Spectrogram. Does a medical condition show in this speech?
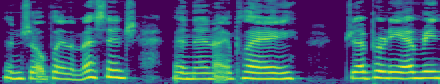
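Yes: spastic quadriplegic cerebral palsy, severe; lack of brain oxygen at birth, born 3 months premature, birth weight 1 pound 14 ounces, all muscles very tight; tightness audible in voice, attributed to excitement, able to talk unlike many with severe CP.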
